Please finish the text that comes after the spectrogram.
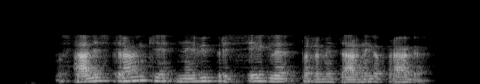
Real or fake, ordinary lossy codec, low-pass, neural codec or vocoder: real; AAC, 16 kbps; 7.2 kHz; none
